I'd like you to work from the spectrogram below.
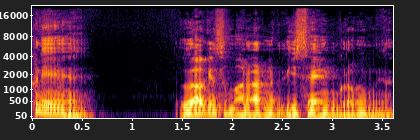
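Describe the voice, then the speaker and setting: At a moderate pace, a man with a very deep, low voice speaks with lively intonation. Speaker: exam prep lecturer. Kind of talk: lecture.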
